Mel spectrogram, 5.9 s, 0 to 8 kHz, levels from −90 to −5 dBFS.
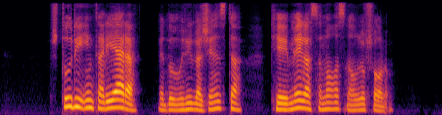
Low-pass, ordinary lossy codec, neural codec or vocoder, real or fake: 7.2 kHz; AAC, 32 kbps; codec, 16 kHz, 0.5 kbps, FunCodec, trained on LibriTTS, 25 frames a second; fake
